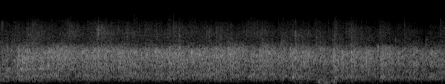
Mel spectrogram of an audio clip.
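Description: Steady, dense clapping from a large audience fills the whole stretch at an even, sustained volume, with no voices rising above the applause.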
